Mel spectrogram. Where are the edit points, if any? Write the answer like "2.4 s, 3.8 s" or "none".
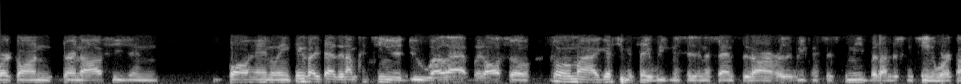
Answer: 5.4 s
